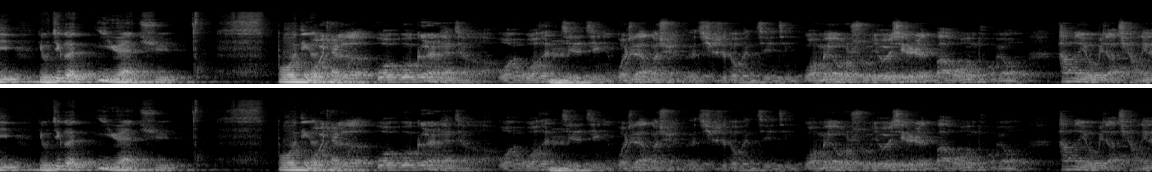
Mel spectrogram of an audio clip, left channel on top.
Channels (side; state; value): right; quieter; 6.0 dB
